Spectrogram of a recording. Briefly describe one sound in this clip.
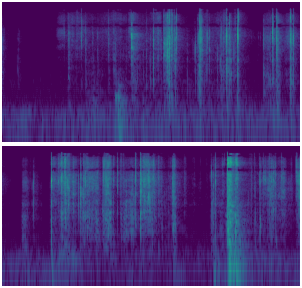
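Scissors snip through a foil wrapper.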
